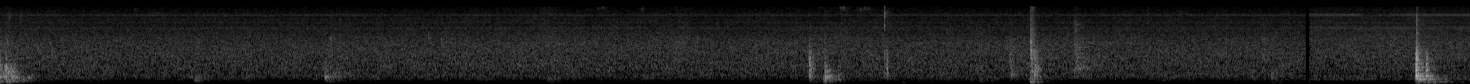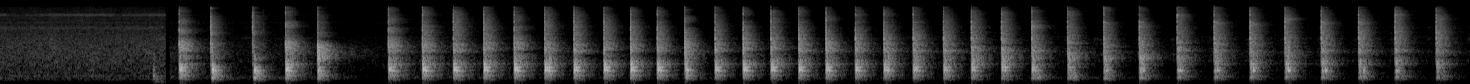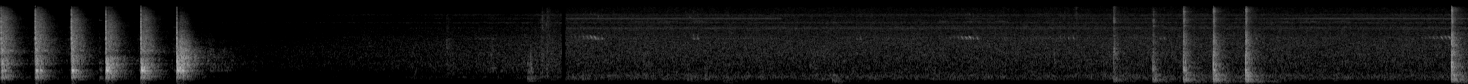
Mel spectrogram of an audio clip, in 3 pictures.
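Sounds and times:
hand tool striking wood: 16.4 - 31.5, 40.9 - 42.0.

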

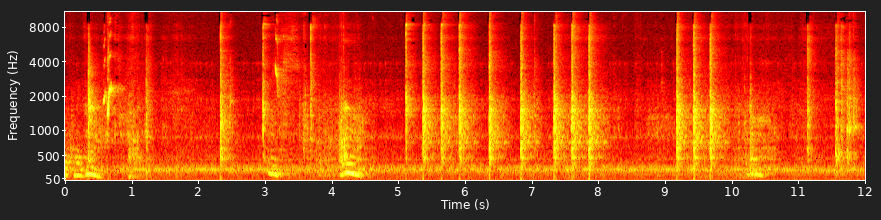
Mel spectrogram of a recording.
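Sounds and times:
hammer striking tiled wall: 5.1 - 8.2, 9.2 - 10.0.

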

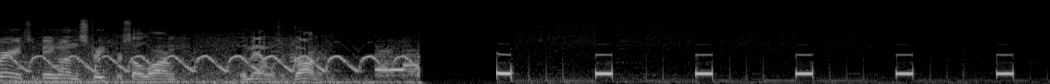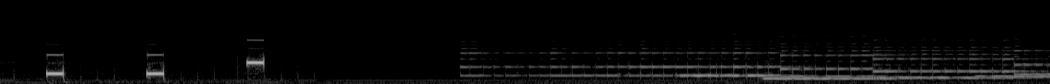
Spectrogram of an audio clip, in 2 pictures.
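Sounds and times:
heart monitor beeping: 5.0 - 5.2, 6.0 - 6.2, 7.0 - 7.2, 8.0 - 8.2, 9.0 - 9.2, 10.0 - 10.2, 12.0 - 12.2, 13.0 - 13.2.

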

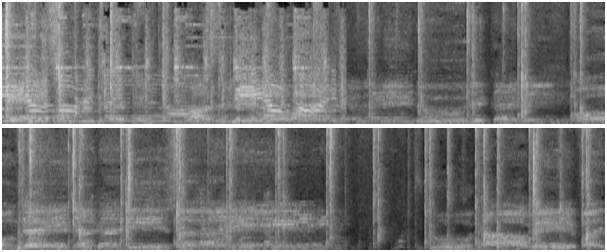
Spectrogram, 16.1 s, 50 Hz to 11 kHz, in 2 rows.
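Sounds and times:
group singing a hymn: 0.0 - 12.8, 13.7 - 16.0
hands clapping in time: 0.0 - 16.0.

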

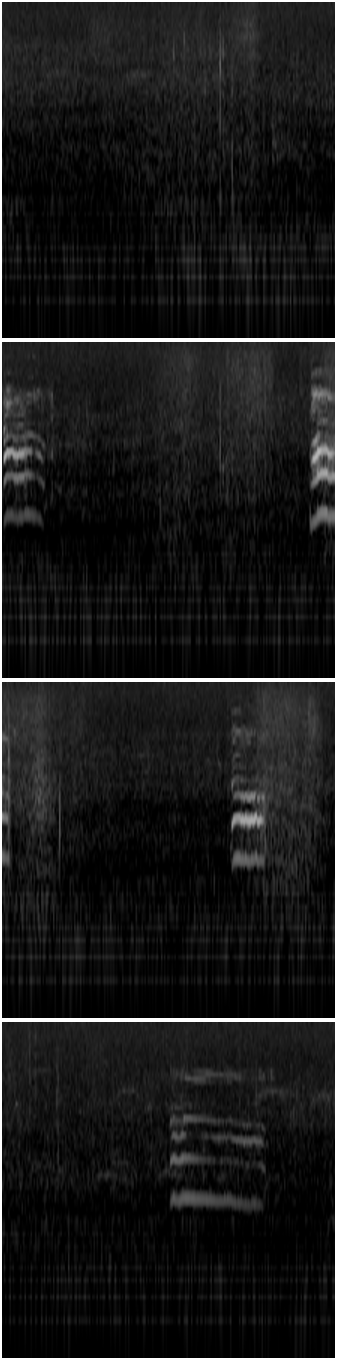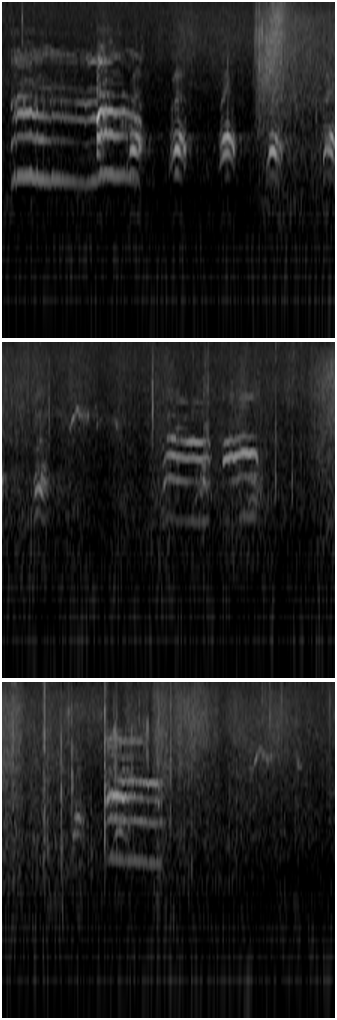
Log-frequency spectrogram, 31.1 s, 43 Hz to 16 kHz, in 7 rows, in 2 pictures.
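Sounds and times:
cat meowing: 4.5 - 5.1, 15.5 - 16.9, 17.9 - 19.7, 24.3 - 25.8, 27.6 - 28.9.

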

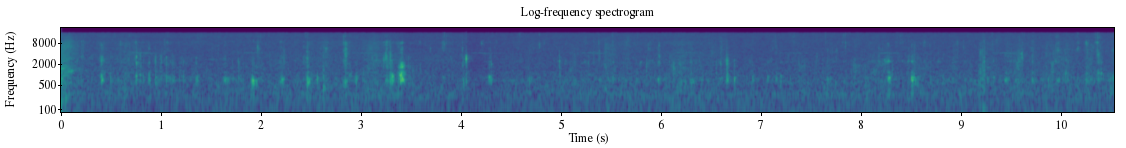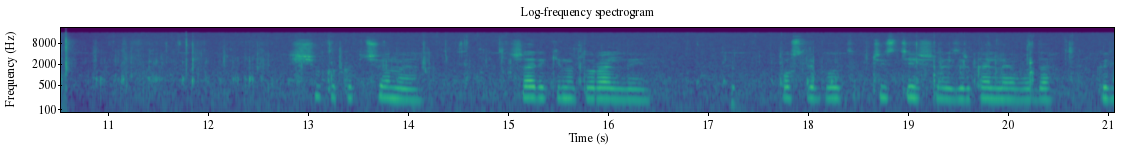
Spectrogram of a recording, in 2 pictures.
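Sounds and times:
chewing and biting crunches: 0.0 - 21.0
steady background hiss: 0.0 - 21.0.

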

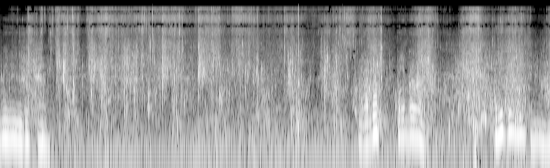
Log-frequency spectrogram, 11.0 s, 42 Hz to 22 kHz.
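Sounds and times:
wading through shallow water: 0.0 - 11.0.

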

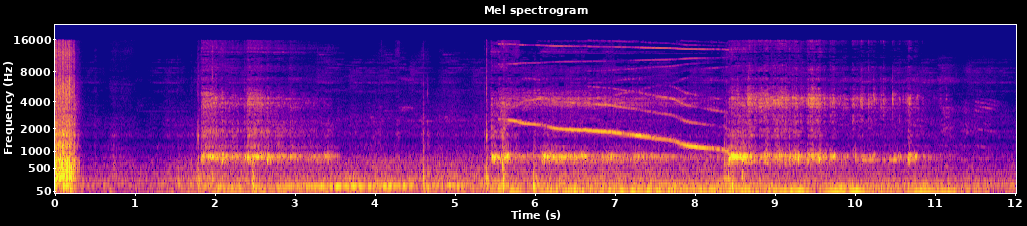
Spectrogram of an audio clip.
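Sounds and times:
electronic siren-like tone: 5.5 - 8.8.

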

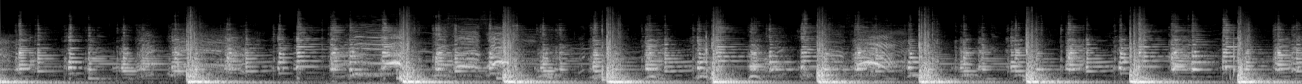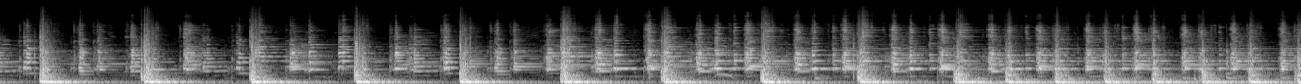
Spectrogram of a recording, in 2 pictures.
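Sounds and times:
folk music: 0.0 - 26.0
barrel drums booming: 1.7 - 2.6, 3.2 - 7.6, 12.4 - 18.0.

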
